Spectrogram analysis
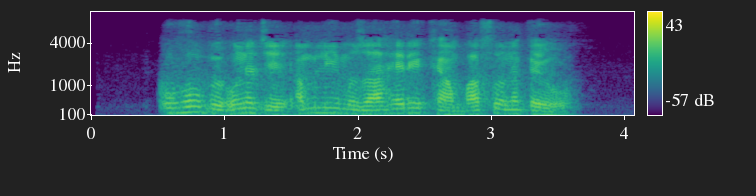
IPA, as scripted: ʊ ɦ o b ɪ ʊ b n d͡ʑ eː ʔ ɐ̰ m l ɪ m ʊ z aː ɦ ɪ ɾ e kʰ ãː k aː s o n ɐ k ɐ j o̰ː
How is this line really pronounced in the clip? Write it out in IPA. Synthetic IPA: ʊ ɦ o b ɪ ʊ n d͡ʑ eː ʔ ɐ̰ m l i m ʊ z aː ɦ ɪ ɾ e kʰ ãː p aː s o n ɐ k ɐ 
